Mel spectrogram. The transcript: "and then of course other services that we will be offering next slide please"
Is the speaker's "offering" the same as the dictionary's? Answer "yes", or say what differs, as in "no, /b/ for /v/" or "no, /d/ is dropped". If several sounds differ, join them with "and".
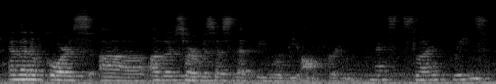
yes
